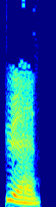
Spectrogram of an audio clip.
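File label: "怨", Mandarin Chinese; hsk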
